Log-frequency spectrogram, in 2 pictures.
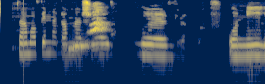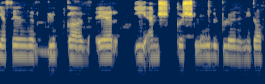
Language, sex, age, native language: Icelandic, male, 50-59, Icelandic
